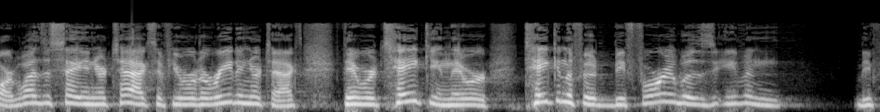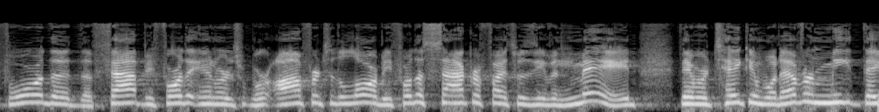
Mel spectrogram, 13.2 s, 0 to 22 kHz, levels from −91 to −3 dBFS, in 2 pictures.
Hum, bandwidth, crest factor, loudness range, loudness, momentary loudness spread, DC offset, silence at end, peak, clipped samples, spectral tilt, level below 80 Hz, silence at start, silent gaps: none; 11 kHz; 20 dB; 3 LU; -19 LUFS; 8 LU; under 0.1%; 0 s; 0 dBFS; under 0.1%; -5.5 dB/octave; -52 dBFS; 0 s; none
